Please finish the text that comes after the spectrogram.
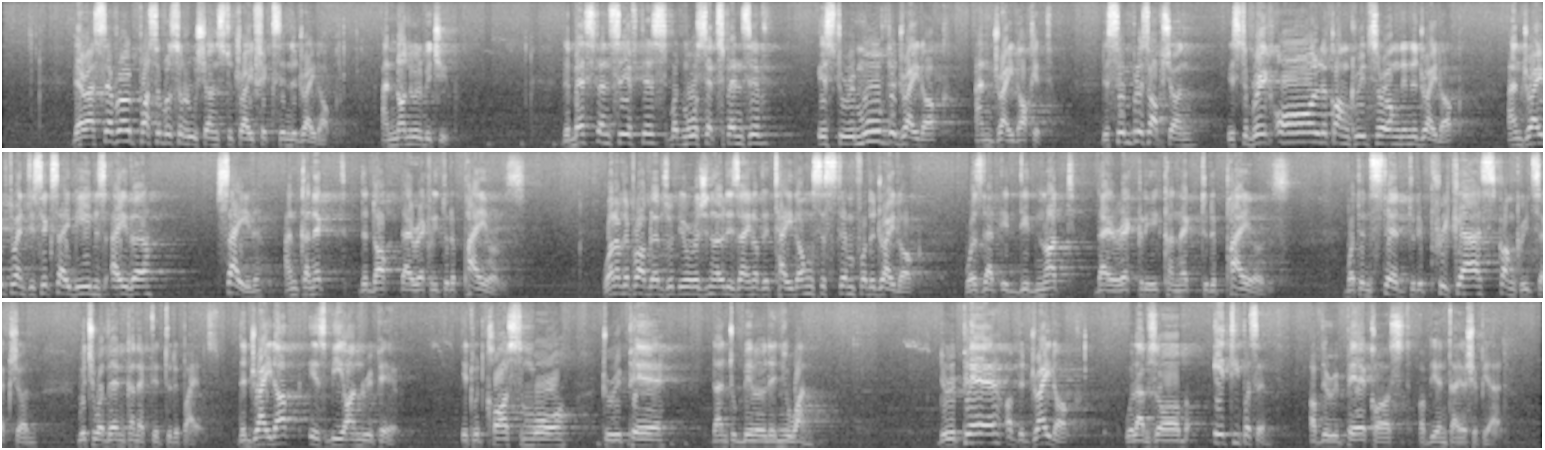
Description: He spoke on the issue, as he responded to a question from the opposition in Parliament this week.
